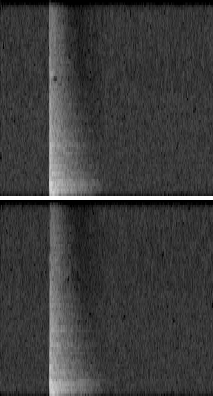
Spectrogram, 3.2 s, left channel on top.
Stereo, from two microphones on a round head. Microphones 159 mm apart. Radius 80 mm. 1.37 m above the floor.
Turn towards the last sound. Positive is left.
turn(degrees=55)  # may be behind; listen again after turning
